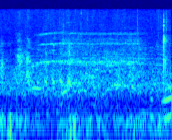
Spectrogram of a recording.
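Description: Faint, muffled hoofbeats of a horse cantering on an arena's sand footing.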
